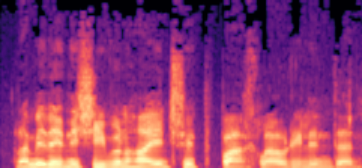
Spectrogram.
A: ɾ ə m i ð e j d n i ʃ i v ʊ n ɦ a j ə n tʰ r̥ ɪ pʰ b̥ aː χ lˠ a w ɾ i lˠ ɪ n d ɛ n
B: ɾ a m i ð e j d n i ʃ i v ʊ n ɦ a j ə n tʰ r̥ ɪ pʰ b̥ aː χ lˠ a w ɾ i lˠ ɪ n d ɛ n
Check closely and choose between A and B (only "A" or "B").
B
